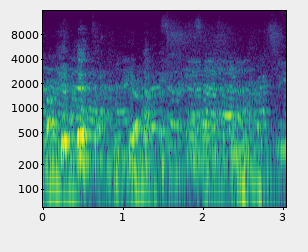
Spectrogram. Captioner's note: laughter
